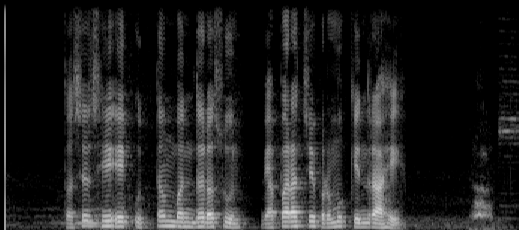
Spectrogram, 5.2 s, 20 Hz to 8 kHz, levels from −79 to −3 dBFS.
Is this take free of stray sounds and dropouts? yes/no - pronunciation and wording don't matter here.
no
